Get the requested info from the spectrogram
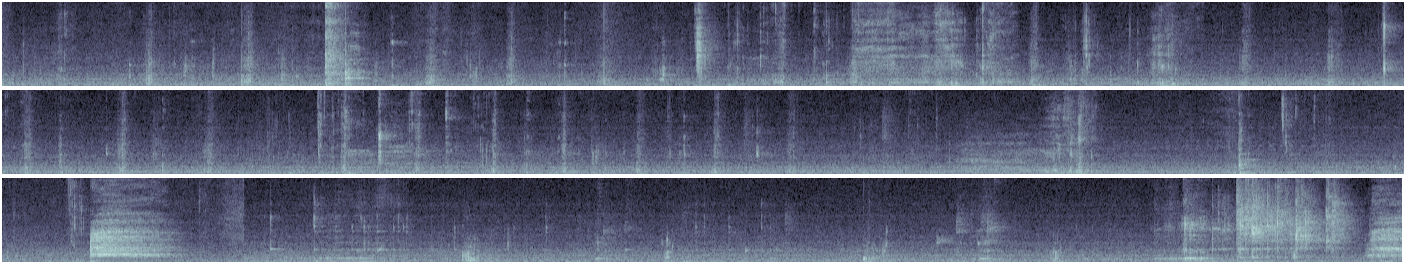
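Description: Close-miked eating: a person chewing, with scattered small clicks and taps of cutlery against dishes and a few louder short clatters.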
